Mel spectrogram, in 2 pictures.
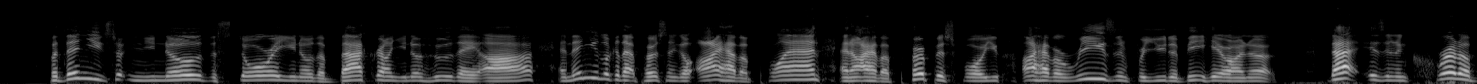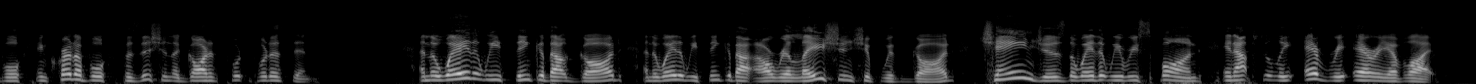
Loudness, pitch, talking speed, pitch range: -28 LUFS, 185 Hz, 185 wpm, 165-205 Hz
